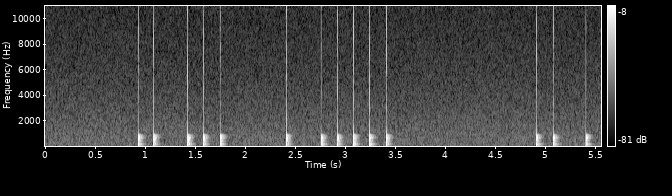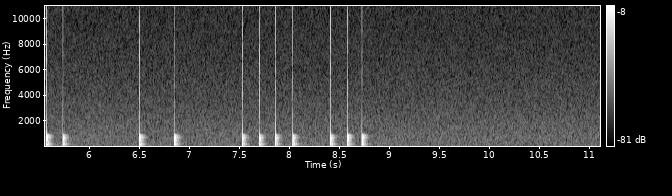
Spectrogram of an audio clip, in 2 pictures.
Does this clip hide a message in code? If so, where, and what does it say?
Yes: tap code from 0.9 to 8.8 s, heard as knocks on wood, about 6 knocks a second. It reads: HE HAS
